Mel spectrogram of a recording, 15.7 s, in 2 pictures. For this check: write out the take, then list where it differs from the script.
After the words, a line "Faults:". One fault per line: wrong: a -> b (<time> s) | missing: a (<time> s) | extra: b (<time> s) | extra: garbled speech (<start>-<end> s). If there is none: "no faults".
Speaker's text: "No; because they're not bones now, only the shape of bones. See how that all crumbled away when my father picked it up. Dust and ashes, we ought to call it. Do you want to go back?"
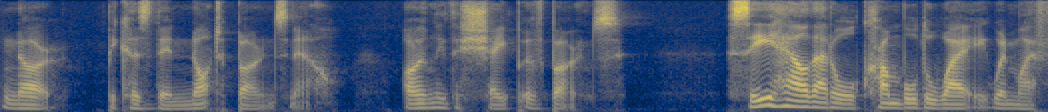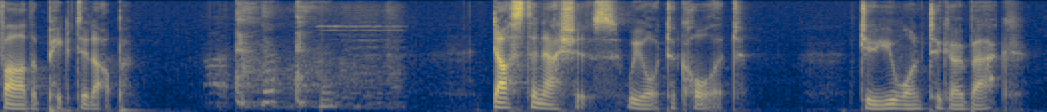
"No; because they're not bones now, only the shape of bones. See how that all crumbled away when my father picked it up. Dust and ashes, we ought to call it. Do you want to go back?"
Faults:
no faults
